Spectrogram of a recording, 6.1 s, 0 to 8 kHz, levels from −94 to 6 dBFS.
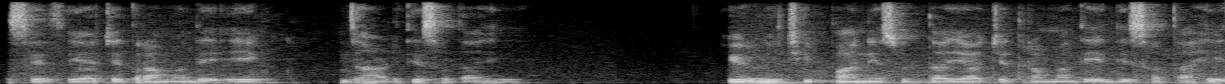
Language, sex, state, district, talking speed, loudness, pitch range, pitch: Marathi, male, Maharashtra, Sindhudurg, 135 wpm, -17 LUFS, 130-135 Hz, 130 Hz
